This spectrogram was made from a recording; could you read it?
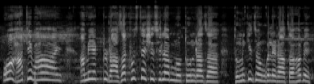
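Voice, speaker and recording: A man voicing a sly, hungry cartoon jackal who wheedles with drawn-out calls. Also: very high-pitched, voice pushed up. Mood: wheedling.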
